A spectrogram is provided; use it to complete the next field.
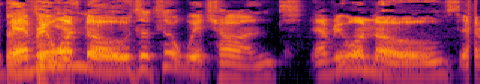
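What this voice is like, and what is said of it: Imitates another person's voice. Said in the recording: “horrible Trump imitations ... My impersonations are good ... They both suck.”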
